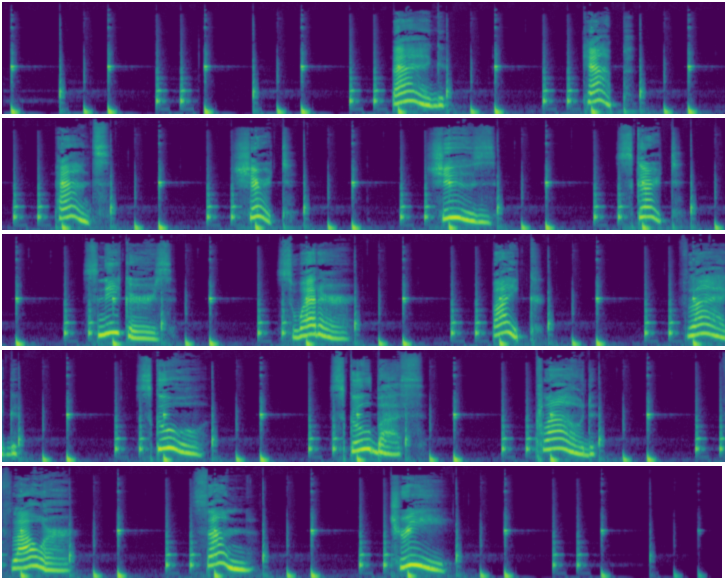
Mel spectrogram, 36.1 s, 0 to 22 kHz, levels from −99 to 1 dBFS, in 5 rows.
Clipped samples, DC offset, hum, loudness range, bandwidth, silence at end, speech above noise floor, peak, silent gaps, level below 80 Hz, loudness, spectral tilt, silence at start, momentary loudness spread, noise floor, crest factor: under 0.1%; under 0.1%; none; 5 LU; 19 kHz; 0.45 s; 33 dB; 0 dBFS; none; -32 dBFS; -20 LUFS; -5 dB/octave; 0.1 s; 20 LU; -50 dBFS; 22 dB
